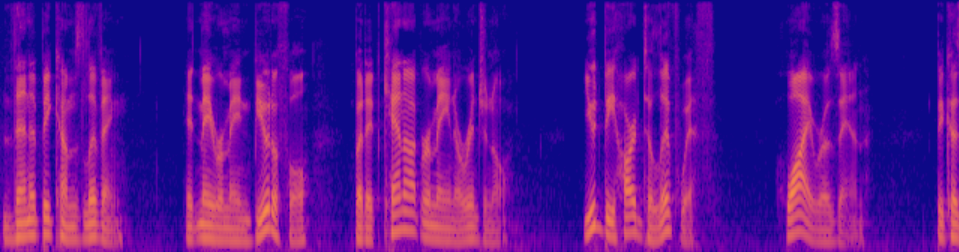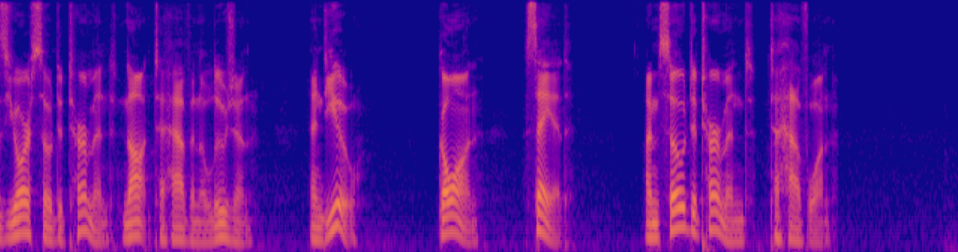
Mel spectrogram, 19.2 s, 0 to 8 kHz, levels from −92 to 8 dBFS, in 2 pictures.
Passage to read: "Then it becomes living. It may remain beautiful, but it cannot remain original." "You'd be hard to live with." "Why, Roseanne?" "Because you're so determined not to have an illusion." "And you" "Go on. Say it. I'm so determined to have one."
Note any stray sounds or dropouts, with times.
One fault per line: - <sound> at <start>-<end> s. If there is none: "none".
none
